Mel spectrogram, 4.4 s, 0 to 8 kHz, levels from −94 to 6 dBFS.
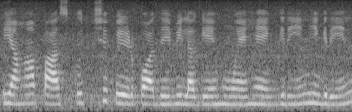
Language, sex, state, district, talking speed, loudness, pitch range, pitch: Hindi, male, Madhya Pradesh, Katni, 175 wpm, -15 LUFS, 215-240 Hz, 225 Hz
